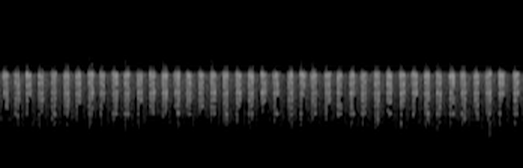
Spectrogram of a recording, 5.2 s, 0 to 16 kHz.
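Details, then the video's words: High-pitched insect song of a meadow katydid, recorded in 2020 for the National Institute of Biological Resources: a steady stream of fast, sharp, ticking pulses forming a hissing buzz with no pause, over quiet surroundings. "등줄어리쌕쌔기, 여러번 듣기, 곤충소리"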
